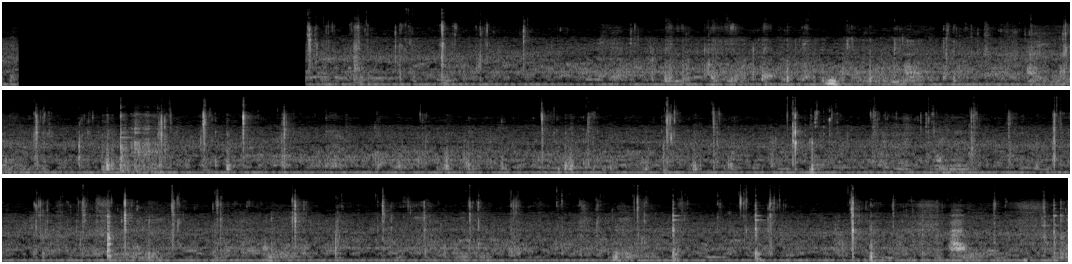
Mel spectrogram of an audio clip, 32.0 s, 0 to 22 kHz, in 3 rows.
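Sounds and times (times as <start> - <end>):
faint steady hum: 3.0 - 32.0
wet chewing: 3.0 - 32.0.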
